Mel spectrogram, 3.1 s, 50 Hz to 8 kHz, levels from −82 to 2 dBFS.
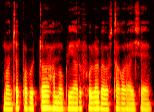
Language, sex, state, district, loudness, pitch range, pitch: Assamese, male, Assam, Kamrup Metropolitan, -18 LUFS, 105-115 Hz, 110 Hz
